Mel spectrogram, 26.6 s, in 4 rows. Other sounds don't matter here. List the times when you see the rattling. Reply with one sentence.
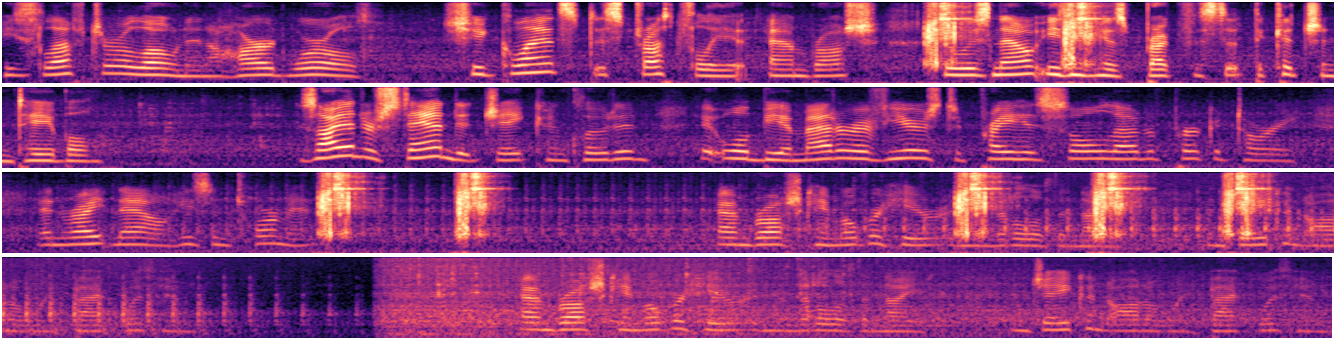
You can hear the rattling from 4.6 to 5.5 s, from 14.8 to 15.8 s and from 18.1 to 19.7 s.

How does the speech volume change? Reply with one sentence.
The volume of the speech goes down.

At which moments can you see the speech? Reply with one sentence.
The speech can be heard from 0.0 to 7.2 s, from 8.2 to 14.9 s, from 16.9 to 21.0 s and from 22.6 to 26.5 s.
